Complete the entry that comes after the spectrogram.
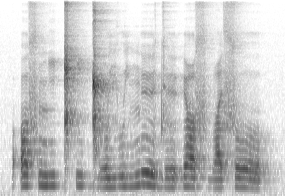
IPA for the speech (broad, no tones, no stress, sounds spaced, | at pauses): ʔ ɔ s ŋ i ǁʰ i ɡ͡ǁ o j u j ŋ ʏː d ʏː ʔ ʏː sˤ b e s o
